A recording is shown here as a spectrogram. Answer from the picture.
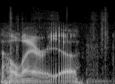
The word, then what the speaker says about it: Hilaria: What's her name? Hillary, right? Hillary. – I think she pronounces it Hilaria.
